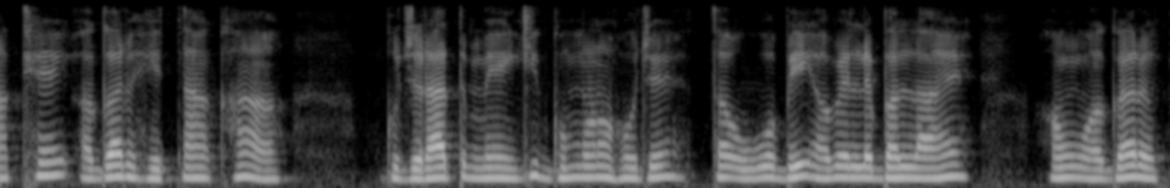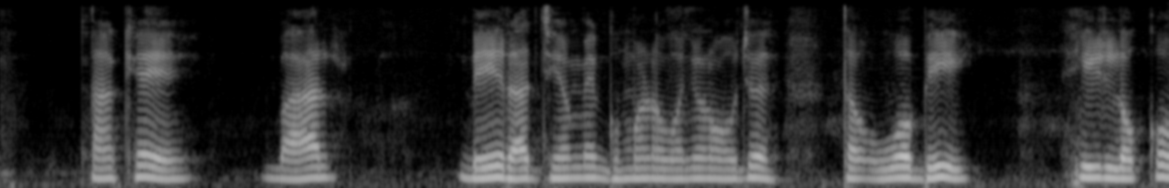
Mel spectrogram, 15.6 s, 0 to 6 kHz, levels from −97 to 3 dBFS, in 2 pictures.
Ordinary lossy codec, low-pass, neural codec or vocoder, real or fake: none; 5.4 kHz; codec, 16 kHz, 4 kbps, FunCodec, trained on LibriTTS, 50 frames a second; fake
